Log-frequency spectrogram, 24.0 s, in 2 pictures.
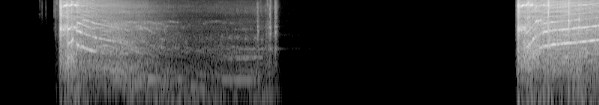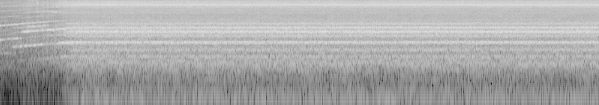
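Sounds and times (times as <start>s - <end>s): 
engine ignition starting slowly: 1.2s - 3.6s, 4.3s - 5.6s, 10.3s - 13.5s
alternator running: 11.4s - 23.9s.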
